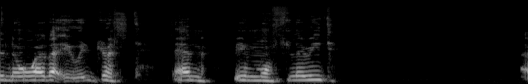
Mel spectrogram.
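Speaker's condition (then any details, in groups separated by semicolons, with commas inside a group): Cerebral palsy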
